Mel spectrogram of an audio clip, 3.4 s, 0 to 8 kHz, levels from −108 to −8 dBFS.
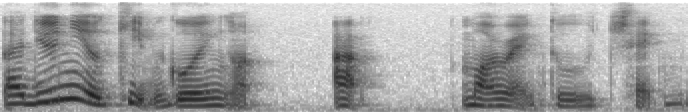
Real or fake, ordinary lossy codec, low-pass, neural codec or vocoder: real; none; 7.2 kHz; none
